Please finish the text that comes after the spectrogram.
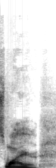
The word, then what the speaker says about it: Swire: My name is not hard to pronounce after you know how to pronounce it. It's just Swire.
